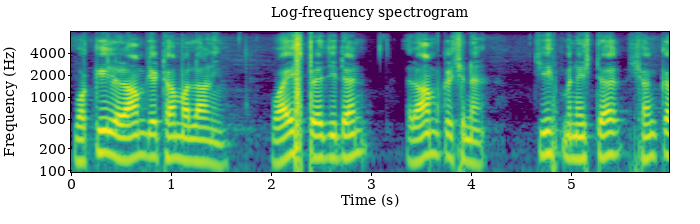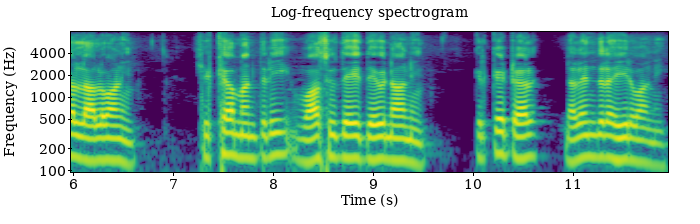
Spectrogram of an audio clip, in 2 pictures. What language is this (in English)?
Sindhi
